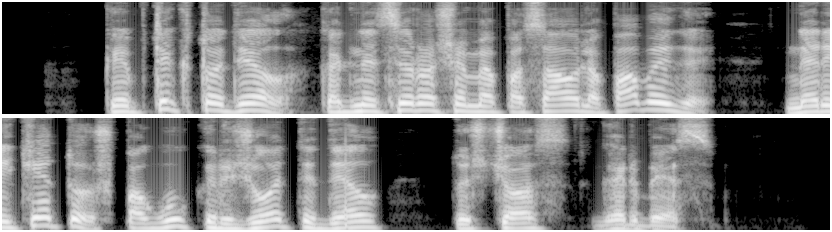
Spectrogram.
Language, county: Lithuanian, Telšiai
